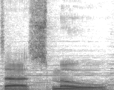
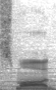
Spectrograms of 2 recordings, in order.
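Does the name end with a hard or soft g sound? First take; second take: soft; hard. First: The name ends with a soft g sound. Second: The name ends with a hard g sound. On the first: The speaker calls it right. "It's a soft G" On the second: The speaker calls it wrong. "not Smog"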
